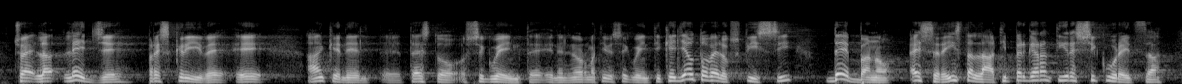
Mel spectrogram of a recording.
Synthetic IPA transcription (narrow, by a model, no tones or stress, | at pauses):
t͡ʃoɛlaled͡ʒːepɾeskɾiːvee | aŋkenelt̪ɛst̪oseɡwɛnt̪eːnːelːenormat̪iːveseɡwɛnt̪ikeʎːiawt̪ovɛloksfisːi | d̪ɛbːanoɛsːeɾeinst̪alːaːt̪iperɡaɾant̪iːɾesikuɾet̪sːa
